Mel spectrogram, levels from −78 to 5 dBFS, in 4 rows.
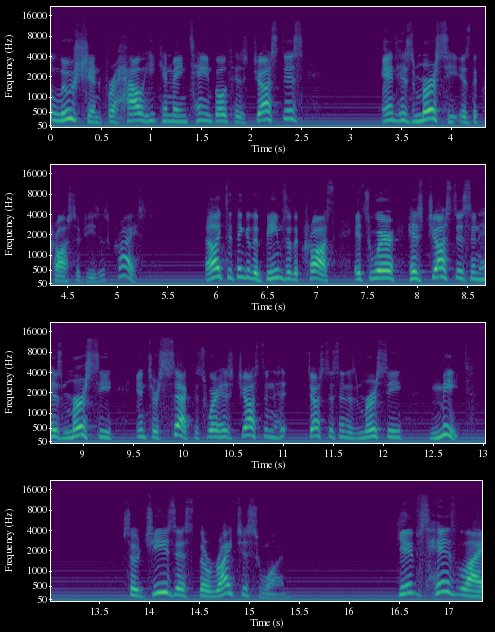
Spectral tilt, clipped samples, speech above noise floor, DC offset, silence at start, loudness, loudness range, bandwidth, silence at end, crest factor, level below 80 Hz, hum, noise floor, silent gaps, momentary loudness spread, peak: -5.5 dB/octave; under 0.1%; 22 dB; under 0.1%; 0 s; -28 LUFS; 5 LU; 15 kHz; 0 s; 18 dB; -50 dBFS; 60 Hz at -50 dBFS; -49 dBFS; none; 13 LU; -10 dBFS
